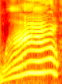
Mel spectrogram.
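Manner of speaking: high squeaky meow; a tiny high cat's meow; mock cat meow. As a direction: meow like a sweet little cat. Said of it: "he's like".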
